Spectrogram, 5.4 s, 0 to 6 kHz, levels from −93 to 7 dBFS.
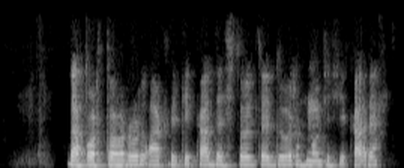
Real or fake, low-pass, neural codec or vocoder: real; 5.4 kHz; none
